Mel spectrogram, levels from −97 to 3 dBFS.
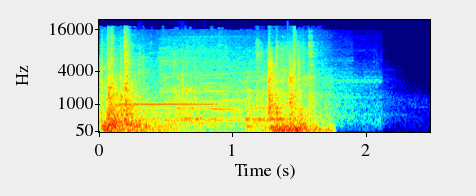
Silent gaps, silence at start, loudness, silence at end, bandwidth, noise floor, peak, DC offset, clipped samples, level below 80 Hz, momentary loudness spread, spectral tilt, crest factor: none; 0 s; -17 LUFS; 0.7 s; 18.5 kHz; -54 dBFS; 0 dBFS; under 0.1%; under 0.1%; -26 dBFS; 11 LU; -5 dB/octave; 16 dB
